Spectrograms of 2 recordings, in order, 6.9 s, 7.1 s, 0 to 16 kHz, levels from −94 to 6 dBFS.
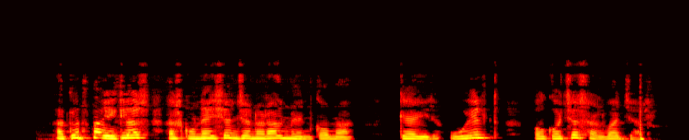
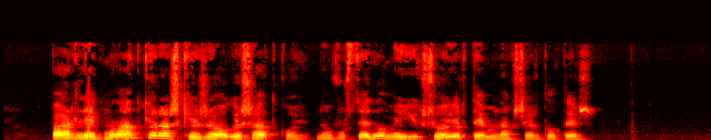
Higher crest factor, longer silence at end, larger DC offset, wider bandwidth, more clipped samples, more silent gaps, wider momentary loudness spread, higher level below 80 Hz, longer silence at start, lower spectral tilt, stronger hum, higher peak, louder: about the same, 16 dB vs 20 dB; second, 0.45 s vs 1.2 s; neither; second, 7.6 kHz vs 11.5 kHz; neither; first, 3.89-3.99 s, 5.26-5.31 s vs none; about the same, 13 LU vs 15 LU; about the same, -76 dBFS vs -74 dBFS; about the same, 0.55 s vs 0.55 s; first, -7.5 dB/octave vs -3.5 dB/octave; neither; about the same, -6 dBFS vs -6 dBFS; about the same, -23 LUFS vs -25 LUFS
